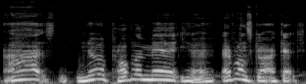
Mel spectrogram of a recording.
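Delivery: a cheery Scarborough local forgiving a drop-in; friendly Scarborough accent. Retold or imitated. Surfer imitating Scarborough local forgiving his drop-in, friendly Scarborough accent. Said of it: "in his really friendly Scarborough accent".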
